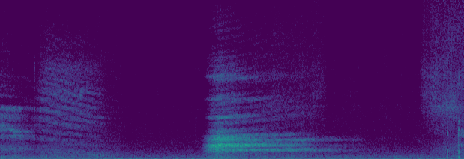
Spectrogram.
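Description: Slow, deep breaths drawn in and let out, a few in sequence, with one louder, fuller exhale in the middle that carries a faint voiced edge. No one speaks.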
